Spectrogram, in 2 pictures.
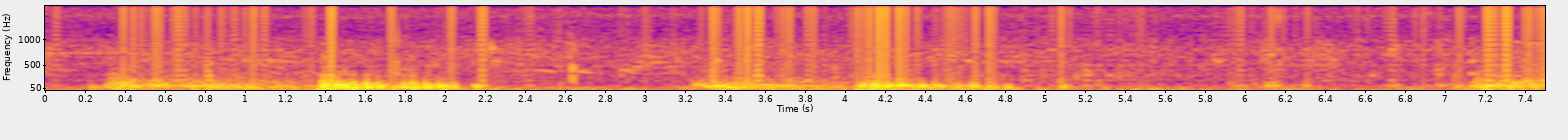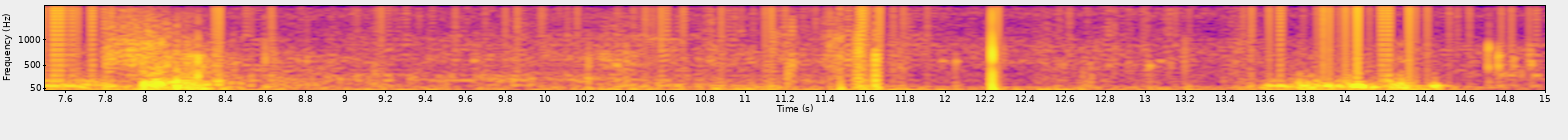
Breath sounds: Inhalation: 0.21-1.32 s, 3.18-4.02 s, 7.12-7.93 s, 13.60-14.17 s
Exhalation: 1.31-2.12 s, 4.04-4.85 s, 7.97-8.54 s, 14.19-14.76 s
Crackles: 0.25-1.27 s, 1.31-2.12 s, 3.18-4.02 s, 4.04-4.85 s, 7.12-7.93 s, 7.97-8.54 s, 13.60-14.17 s, 14.19-14.76 s

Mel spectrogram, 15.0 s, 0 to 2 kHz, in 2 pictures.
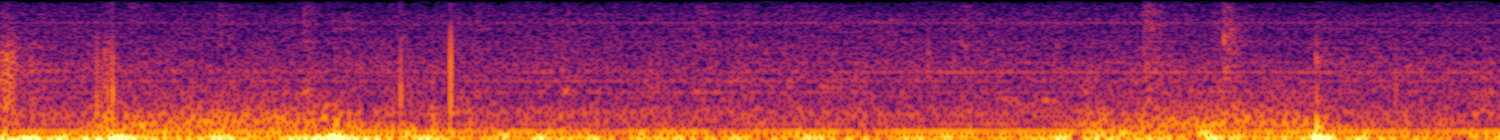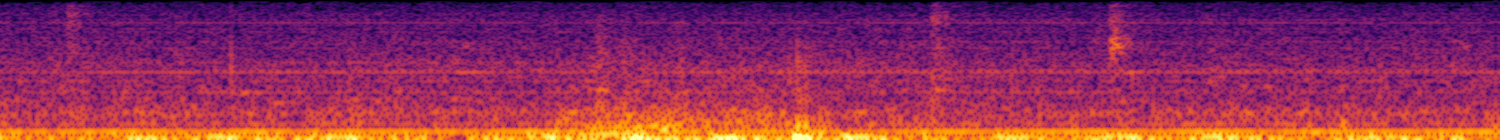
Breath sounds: Inhalation: 5.33-6.79 s, 10.28-11.75 s

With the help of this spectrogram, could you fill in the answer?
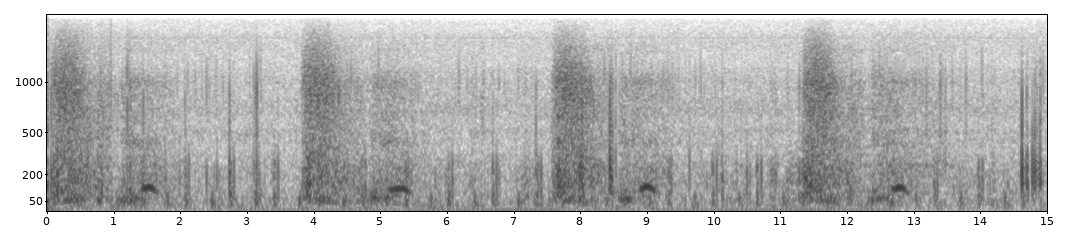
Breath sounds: Inhalation: 0.00-0.95 s, 3.83-4.78 s, 7.57-8.51 s, 11.28-12.23 s
Exhalation: 1.00-3.67 s, 4.80-7.46 s, 8.57-11.23 s, 12.27-14.57 s
Rhonchi: 1.26-1.78 s, 4.96-5.47 s, 8.61-9.13 s, 12.33-12.84 s

